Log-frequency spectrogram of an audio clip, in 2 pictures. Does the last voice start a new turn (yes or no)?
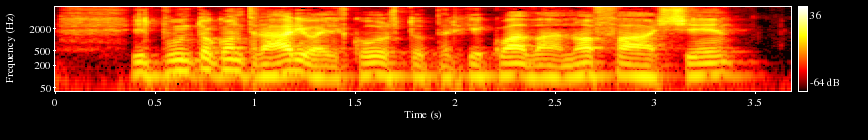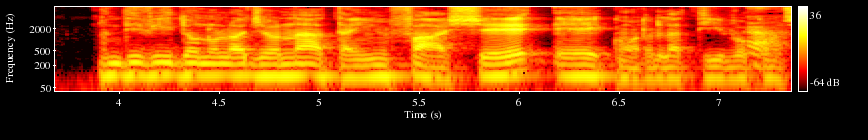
no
